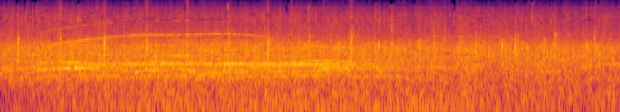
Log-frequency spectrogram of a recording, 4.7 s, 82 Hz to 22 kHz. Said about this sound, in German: Mach nochmal einen kleinen 5-Punkte-Applaus, weil irgendwie, ich glaube, ihr seid noch nicht ganz warm. Mach nochmal 5 Punkte. So, 5 Punkte. Und wir springen direkt auf 8. 9. Und jetzt bitte mit einem 10-Punkte-Applaus auf die Bühne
